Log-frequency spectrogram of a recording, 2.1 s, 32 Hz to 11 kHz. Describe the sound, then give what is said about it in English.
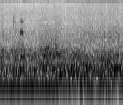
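A nine-seater propeller plane takes off, its engines making a loud, steady, broad droning roar with a strong low rumble that holds at an even level throughout. “I took a 9-seater prop plane to get there. Wow, it sure gets off the ground quick compared to the big planes, hey?”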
